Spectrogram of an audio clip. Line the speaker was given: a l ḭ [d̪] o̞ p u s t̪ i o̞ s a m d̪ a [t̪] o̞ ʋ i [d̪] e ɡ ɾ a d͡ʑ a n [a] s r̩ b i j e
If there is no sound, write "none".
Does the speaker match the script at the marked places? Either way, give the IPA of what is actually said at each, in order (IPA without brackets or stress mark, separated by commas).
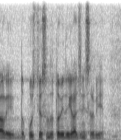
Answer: d̪, t̪, d̪, i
